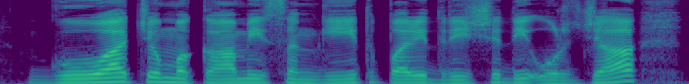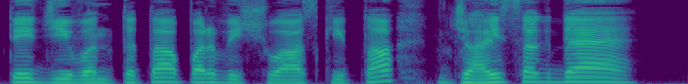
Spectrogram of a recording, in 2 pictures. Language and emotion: Dogri, surprised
